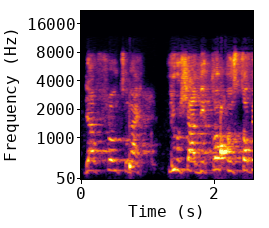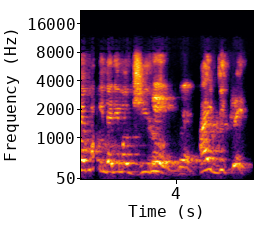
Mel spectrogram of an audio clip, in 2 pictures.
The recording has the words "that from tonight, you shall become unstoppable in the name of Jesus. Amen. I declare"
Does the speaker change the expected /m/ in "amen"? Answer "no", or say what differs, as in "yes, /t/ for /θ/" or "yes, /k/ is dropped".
yes, /m/ is dropped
